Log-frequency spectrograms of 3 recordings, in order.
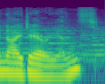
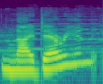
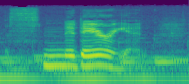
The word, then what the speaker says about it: cnidarian: cheerio thank you chuck i had been pronouncing it sniderian so now i know the correct pronunciation and that's always good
